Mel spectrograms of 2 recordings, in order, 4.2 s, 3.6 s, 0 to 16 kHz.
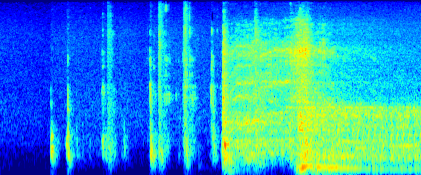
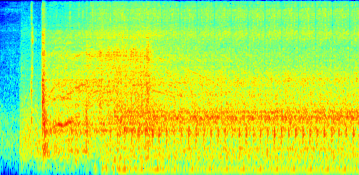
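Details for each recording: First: Twin-turbo V12 Mercedes CL65 AMG after a misfire on a road trip, restarted following a key cycle: a few clicks, short crank, catches cleanly and settles to steady idle with no stumble; normal start, cause believed to be bad fuel, check engine light still on. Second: Twin-turbo V12 Mercedes CL65 AMG restarted at a gas station after a key cycle, strong smell: quick crank, steady idle with faint uneven shudder, not firing cleanly on every cylinder; misfire, still runs badly, cause not confirmed.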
